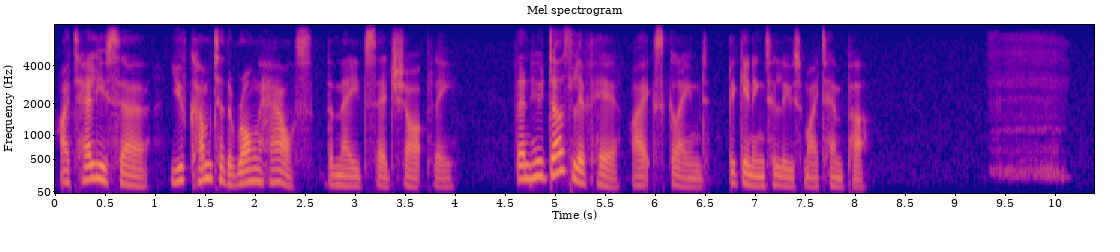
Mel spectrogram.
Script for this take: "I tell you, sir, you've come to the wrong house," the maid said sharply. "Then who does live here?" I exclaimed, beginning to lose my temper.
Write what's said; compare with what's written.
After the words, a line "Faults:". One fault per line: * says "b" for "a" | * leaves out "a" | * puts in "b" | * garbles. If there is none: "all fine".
"I tell you, sir, you've come to the wrong house," the maid said sharply. "Then who does live here?" I exclaimed, beginning to lose my temper.
Faults:
all fine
